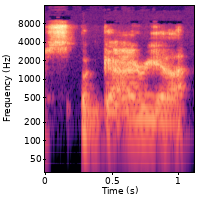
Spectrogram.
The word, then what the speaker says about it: Spagyria: could not pronounce Spagyria or Spagyria, as it's said in Europe.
